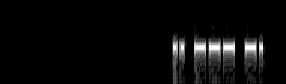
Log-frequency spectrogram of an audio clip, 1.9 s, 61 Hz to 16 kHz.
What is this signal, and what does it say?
Morse code, heard as a keyed tone, about 53 wpm, 690 Hz. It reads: ION
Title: Prefixes and Suffixes 50wpm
